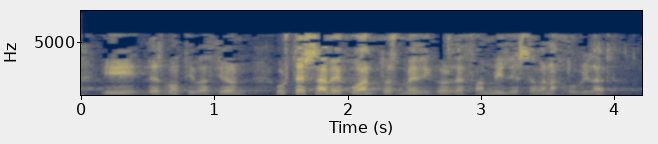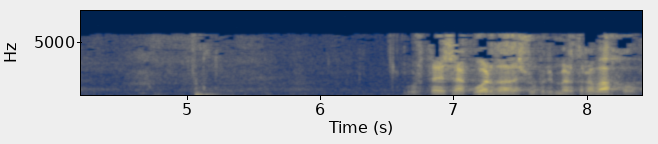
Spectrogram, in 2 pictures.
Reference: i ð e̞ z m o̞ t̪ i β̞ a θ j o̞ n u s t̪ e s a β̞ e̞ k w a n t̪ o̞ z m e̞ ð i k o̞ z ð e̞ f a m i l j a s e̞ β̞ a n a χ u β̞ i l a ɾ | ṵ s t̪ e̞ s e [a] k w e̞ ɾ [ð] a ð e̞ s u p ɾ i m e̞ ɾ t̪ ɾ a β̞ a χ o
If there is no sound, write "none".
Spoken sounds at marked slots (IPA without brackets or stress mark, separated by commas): a, ð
